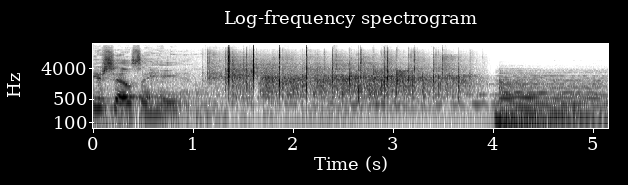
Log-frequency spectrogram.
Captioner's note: audience applauding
